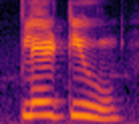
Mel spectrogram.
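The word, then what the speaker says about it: plateaux: एक्स लग जाता है, पर उसका प्रोनाउंसिएशन दोनों का सेम ही होता है, प्लेट्यू। डिक्टम मतलब सिद्धांत होता है, और डिक्टा उसका प्लूरल होता है।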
